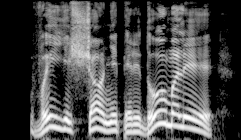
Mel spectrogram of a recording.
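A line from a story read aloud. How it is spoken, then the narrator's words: Yelling. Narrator (Russian): завопил лицедей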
